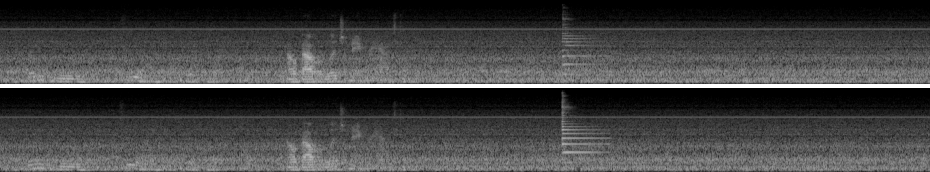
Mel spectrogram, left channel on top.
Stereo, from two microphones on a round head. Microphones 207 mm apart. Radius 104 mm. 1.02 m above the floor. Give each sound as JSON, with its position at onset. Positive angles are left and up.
{"t": 0.2, "sound": "a man speaking", "side_deg": -35, "distance_m": 2.5}
{"t": 2.9, "sound": "a man speaking", "side_deg": 5, "distance_m": 1.6}
{"t": 5.6, "sound": "a guitar", "side_deg": -60, "distance_m": 1.2}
